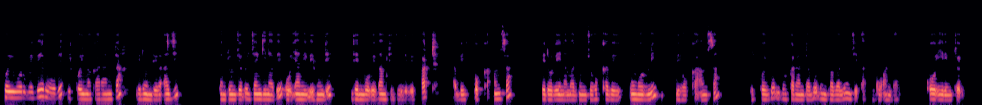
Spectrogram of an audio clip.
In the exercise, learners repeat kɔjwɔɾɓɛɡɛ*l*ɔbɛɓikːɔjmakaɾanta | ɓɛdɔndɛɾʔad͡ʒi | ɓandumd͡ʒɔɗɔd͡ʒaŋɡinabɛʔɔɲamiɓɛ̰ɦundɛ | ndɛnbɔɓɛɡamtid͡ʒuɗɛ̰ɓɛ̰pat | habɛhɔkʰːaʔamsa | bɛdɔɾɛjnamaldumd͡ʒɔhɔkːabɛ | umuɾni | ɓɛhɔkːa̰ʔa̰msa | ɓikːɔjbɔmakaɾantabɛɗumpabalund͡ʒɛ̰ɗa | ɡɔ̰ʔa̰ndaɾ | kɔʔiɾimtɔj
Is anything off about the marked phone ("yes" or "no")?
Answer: yes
